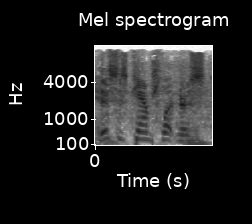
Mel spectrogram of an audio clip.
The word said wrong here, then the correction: Schlittler: Schlittler's, excuse me.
